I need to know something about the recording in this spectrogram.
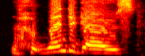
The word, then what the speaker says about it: wendigo: is that wendigos which is how you actually pronounce it wendigos um and Skin Walkers are are both supposedly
